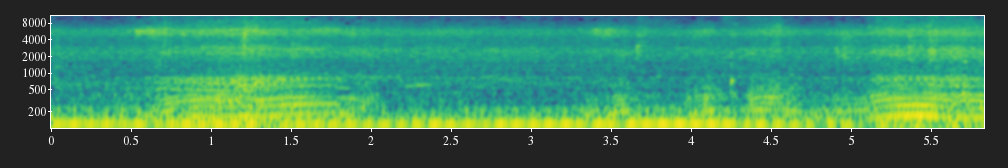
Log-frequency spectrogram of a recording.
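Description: Off-road buggy engine running at a steady idle, revved up and back down twice, about a second in and again near the end, as it works in a muddy, rocky creek bed.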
